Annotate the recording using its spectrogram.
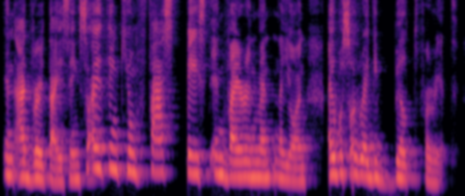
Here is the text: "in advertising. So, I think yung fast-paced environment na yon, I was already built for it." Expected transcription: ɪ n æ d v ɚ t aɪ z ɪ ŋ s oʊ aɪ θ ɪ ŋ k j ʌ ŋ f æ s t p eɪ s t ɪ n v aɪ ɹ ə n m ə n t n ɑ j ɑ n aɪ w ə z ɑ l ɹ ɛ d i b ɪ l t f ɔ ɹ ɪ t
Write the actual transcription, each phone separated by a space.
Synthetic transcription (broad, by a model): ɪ n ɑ d v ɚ t aɪ s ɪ ŋ s oʊ aɪ θ ɪ ŋ k j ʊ ŋ f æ s t p eɪ s t ɪ n v aɪ ɹ ə n m ə n t n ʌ j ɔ n aɪ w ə s ɑ l ɹ ɛ d i b ɪ l t f ɔ ɹ ɪ t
